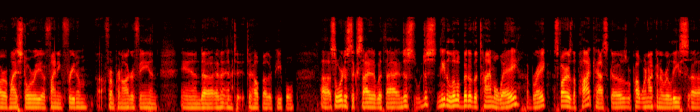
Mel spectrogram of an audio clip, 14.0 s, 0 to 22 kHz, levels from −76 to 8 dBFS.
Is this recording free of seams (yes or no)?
no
